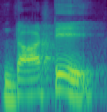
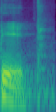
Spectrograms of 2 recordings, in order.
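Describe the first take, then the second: First: It has an 'ah' vowel and an extra final syllable. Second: It has an 'ay' vowel and a single syllable. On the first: The speaker calls it wrong. "ऐसे नहीं" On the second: The speaker calls it right. "तो ये हो जाएगा डेट"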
